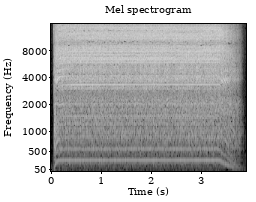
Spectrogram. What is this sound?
A small power screwdriver being operated right next to the microphone. You'll want to narrow the stereo field to use this for things that aren't at point-blank range (like someone using a drill a few feet from the camera).
drill, drilling, power, screwdriver, whirr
